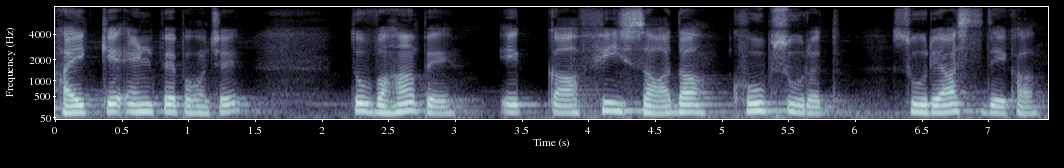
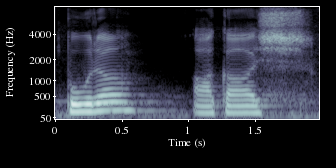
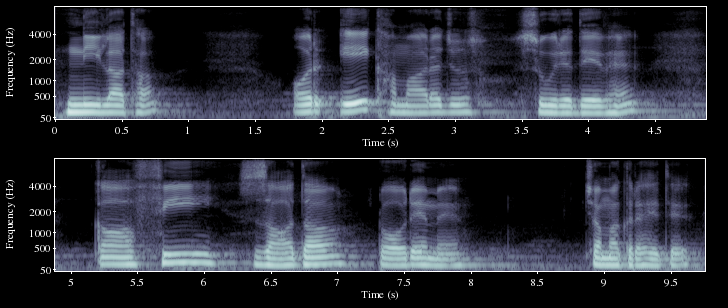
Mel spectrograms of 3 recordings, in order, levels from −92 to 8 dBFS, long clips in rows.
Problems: constant background noise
